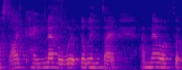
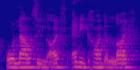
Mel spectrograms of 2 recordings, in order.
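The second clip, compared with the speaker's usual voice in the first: usual speaking voice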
